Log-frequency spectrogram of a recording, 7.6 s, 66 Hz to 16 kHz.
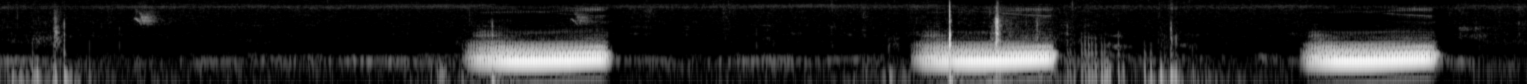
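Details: Schismaderma carens, the red toad, calling for potential mates; three deep, buzzy, humming croaks roughly 0.7 seconds each, evenly steady in pitch and loudness, repeated about every two seconds against a quiet background.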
